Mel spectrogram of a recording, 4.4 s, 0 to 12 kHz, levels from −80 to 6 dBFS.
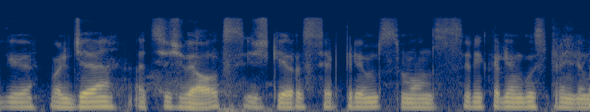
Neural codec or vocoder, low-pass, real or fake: codec, 16 kHz, 2 kbps, FreqCodec, larger model; 7.2 kHz; fake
